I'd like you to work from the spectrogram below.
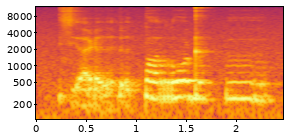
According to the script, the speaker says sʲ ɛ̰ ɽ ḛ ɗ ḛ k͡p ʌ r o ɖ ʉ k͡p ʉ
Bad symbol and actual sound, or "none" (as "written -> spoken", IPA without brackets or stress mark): none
